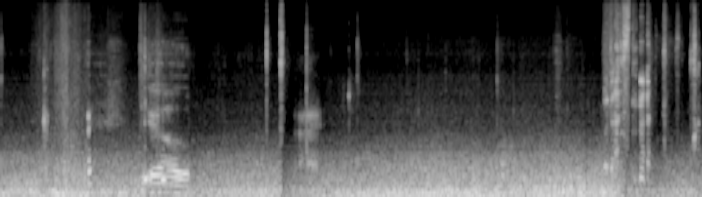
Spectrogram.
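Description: A car's engine and road noise rumble low and steady from inside the car.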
